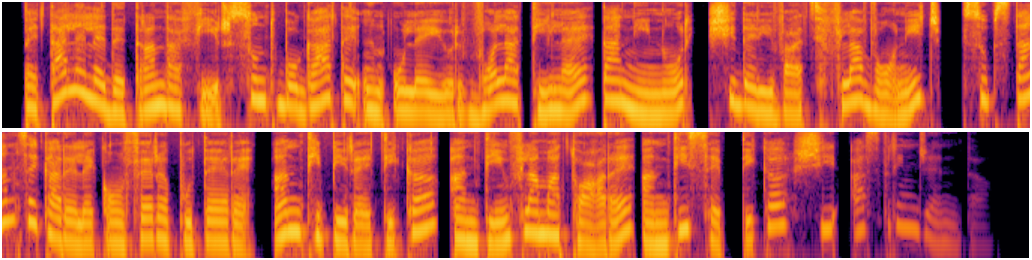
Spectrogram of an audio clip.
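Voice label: Romanian, female, narration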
